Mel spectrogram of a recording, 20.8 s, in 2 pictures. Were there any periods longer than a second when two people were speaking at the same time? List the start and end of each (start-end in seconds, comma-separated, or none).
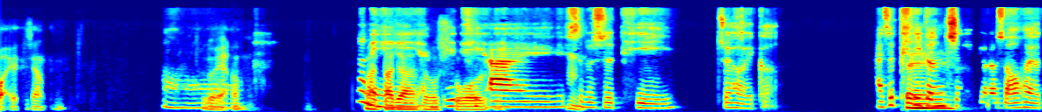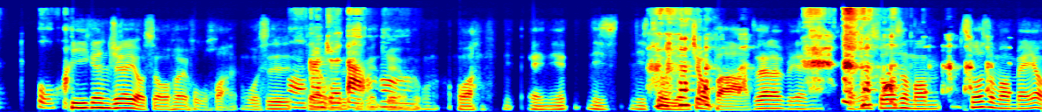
3.6-4.9, 13.3-14.7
